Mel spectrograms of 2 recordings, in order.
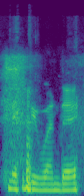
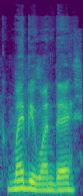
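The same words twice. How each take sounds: First: Laughing softly. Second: Said in the usual way. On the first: Real, not acted. Repeats it through a laugh.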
